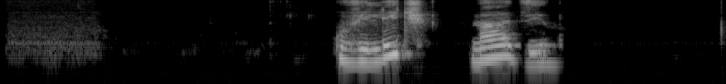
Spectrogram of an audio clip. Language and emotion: Russian, neutral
